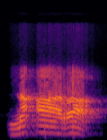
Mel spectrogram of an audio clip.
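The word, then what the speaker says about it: נערה: And here Na'ara. Okay. Na'ara. So here again, this vowel is very short sound, so you should put a small a sound.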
